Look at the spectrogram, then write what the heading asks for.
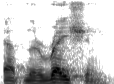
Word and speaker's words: admiration: true okay okay now which one do you think is stressed which is the most prominent syllable of the four syllables admiration the first the third syllable the third syllable admiration all right now when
